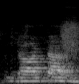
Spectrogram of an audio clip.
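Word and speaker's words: daughter: डॉटर, यहाँ GH silent है ना। क्या साइलेंट है? GH ठीक है।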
